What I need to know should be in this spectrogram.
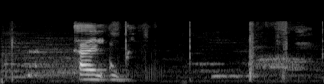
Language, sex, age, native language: Icelandic, male, 11, Icelandic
